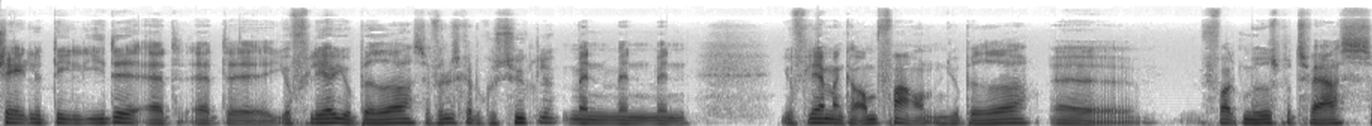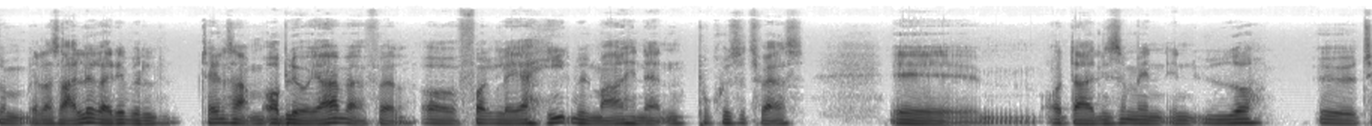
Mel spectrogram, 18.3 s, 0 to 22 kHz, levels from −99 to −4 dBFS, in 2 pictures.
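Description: A thin, steady 100 Hz buzz rich in harmonics runs faintly beneath this speech throughout, well below the voice. That's DECT cordless phone buzz: a nearby handset or base bursting every 10 ms, rectified by the audio circuitry.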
